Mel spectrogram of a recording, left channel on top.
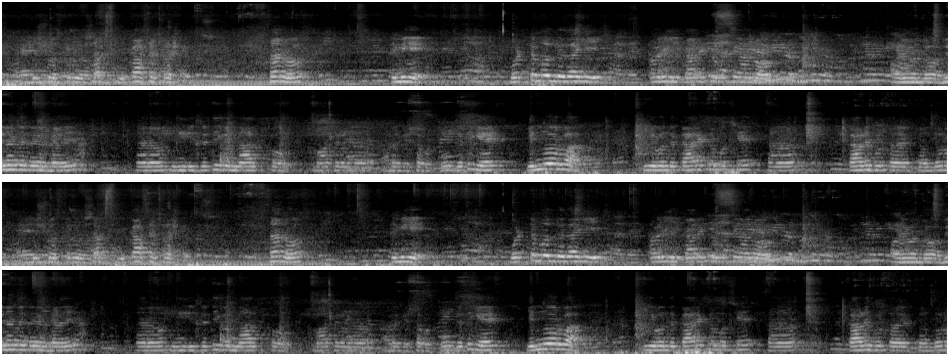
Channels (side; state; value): both; normal; correlation 0.76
